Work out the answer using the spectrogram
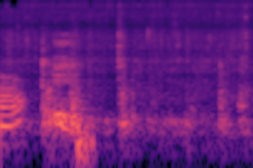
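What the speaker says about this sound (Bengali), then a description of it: "রসুন বাটা দিয়ে একটু ভাজতে হয়, হালকা একটু ভেজে তারপর রসুন বাটাটা দিয়ে দিলাম।" Garlic paste fries in a pan of oil for a Bata fish curry, a close, bright sizzle with stirring bursts, and a brief voice at the start.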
